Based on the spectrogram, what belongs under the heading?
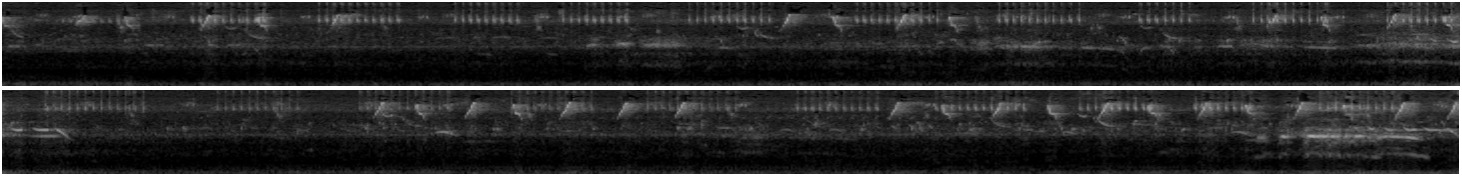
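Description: Small birds chirping in quick, high, repeated notes, with a few lower calls and a low steady rumble underneath; one louder, lower call stands out near the end.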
